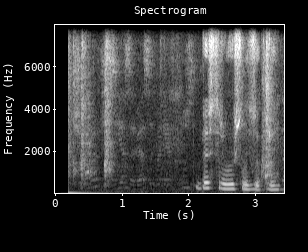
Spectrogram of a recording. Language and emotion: Russian, sad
